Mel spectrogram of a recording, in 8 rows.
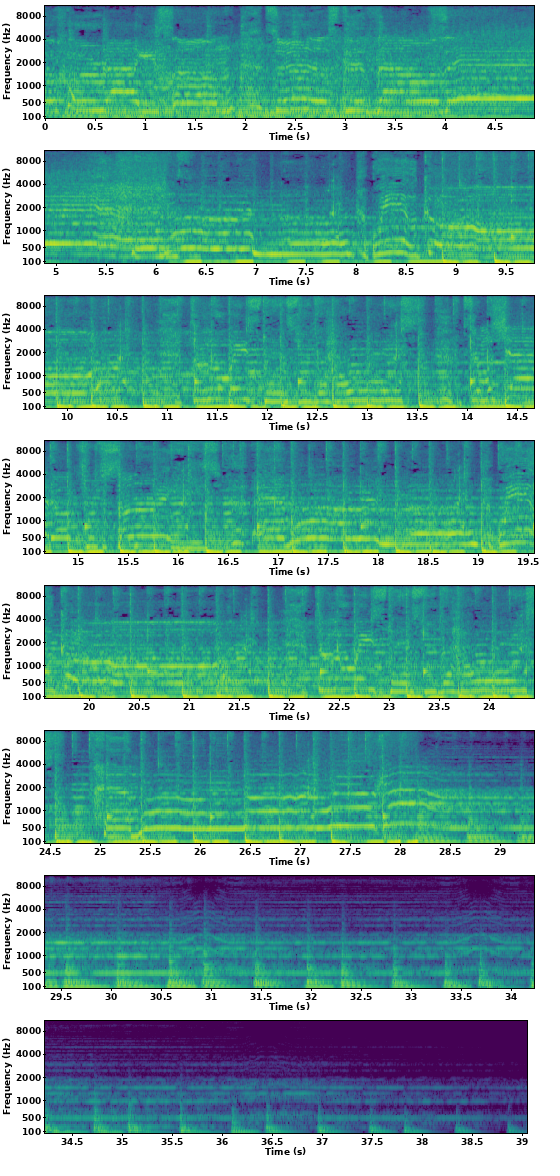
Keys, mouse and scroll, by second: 2.8 scroll up 1, 3.6 click, 9.2-9.6 scroll up 1, 9.9 click, 10.7 scroll down 1, 11.1 click, 15.9-16.7 scroll down 1, 16.7 click, 17.2 scroll up 1, 19.0 click, 19.7 ctrl+c, 19.9 ctrl+v, 20.7 click, 22.6 ctrl+click, 22.7 ctrl+double click, 24.0-27.8 typing, 25.3 Return, 28.7 click, 38.5 double click.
